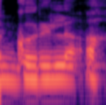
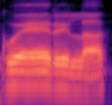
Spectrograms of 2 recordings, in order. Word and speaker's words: Guerrilla: you pronounce that name I want to call it the gorilla it's the gorilla it will be the gorilla whether you want to or not that is where it is headed I've already heard it be called gorilla twice already it's look it is difficult to pronounce that word and to say guilla carefully every single time remembering there are two hours in there and two L's in there I don't think we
